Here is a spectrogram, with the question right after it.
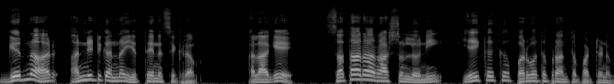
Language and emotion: Telugu, neutral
